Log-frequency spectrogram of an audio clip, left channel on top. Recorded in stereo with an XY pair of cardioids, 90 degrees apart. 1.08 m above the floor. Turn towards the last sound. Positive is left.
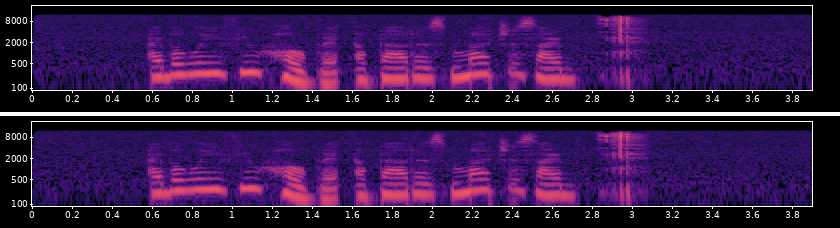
turn(degrees=-35)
